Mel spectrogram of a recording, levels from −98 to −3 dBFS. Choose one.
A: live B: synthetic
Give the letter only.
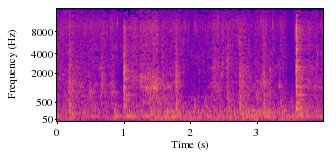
A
